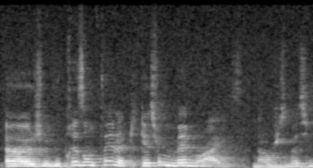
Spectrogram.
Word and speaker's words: Memrise: Ah, M-E-M-R-I-S-E. Ah, pas du tout. Memorize alors. Memrise. D'accord. Memrise. Il n'y a pas de O.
